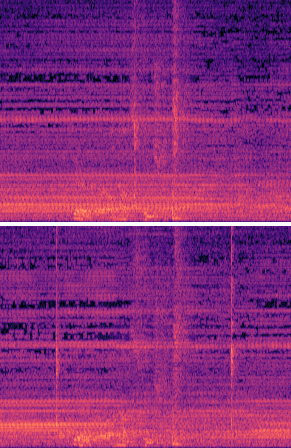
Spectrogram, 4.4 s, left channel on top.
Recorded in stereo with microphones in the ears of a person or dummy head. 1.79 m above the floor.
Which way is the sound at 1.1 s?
65° left (ahead or behind).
